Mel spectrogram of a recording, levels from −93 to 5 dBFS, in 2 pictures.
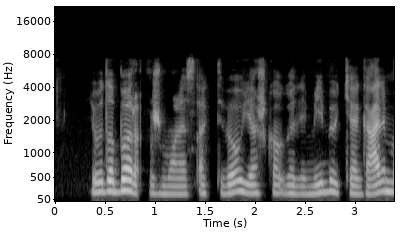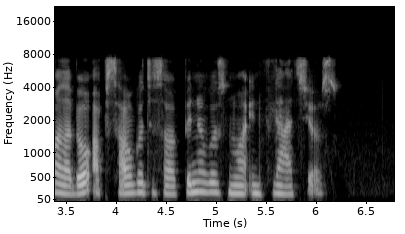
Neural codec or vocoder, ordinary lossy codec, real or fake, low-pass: none; Opus, 64 kbps; real; 7.2 kHz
